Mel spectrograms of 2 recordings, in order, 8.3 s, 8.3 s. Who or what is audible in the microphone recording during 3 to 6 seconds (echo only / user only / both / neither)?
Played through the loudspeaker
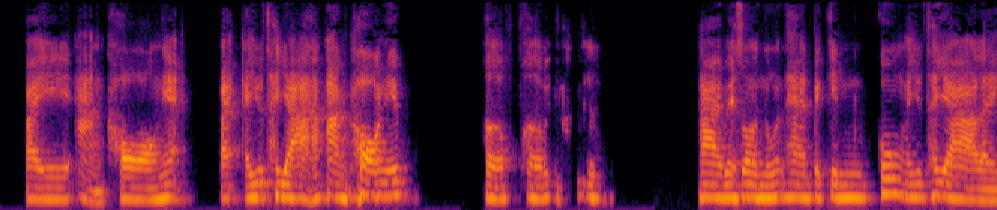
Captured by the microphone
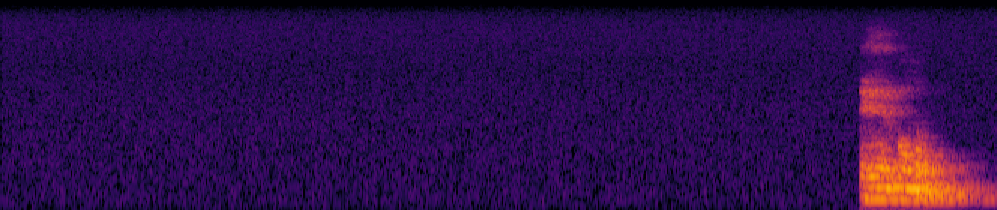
neither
